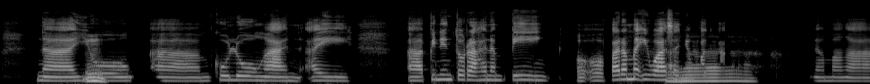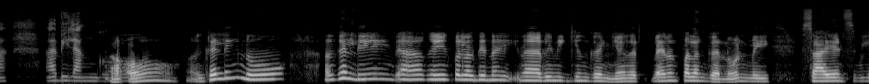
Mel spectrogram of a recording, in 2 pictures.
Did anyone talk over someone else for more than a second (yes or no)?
no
